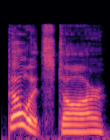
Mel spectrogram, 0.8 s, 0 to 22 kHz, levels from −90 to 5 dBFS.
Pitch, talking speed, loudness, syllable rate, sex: 200 Hz, 215 wpm, -16 LUFS, 4.1 syllables/s, male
